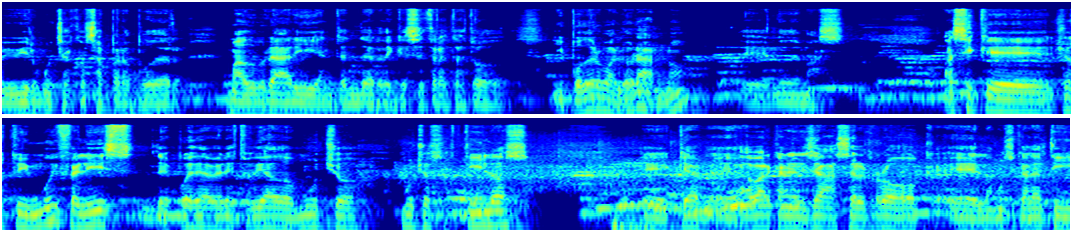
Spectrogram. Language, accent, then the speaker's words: Spanish; Argentina; vengo de Argentina.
